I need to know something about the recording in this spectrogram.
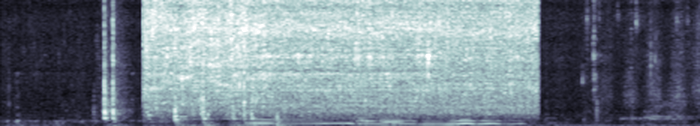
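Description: Water runs steadily from a tap onto food.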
